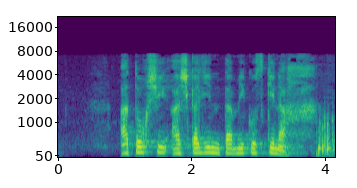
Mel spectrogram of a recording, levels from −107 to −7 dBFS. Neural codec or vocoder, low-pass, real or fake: none; 7.2 kHz; real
